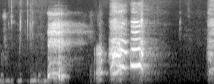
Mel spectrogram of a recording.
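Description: Another young woman laughs over an online call.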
